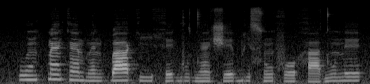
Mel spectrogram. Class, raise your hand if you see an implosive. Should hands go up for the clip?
no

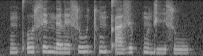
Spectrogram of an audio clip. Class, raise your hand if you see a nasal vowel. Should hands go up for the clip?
yes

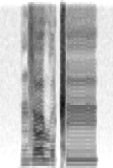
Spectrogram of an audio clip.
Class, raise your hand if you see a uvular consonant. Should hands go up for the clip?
no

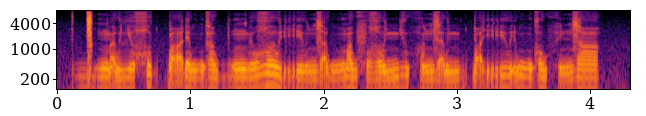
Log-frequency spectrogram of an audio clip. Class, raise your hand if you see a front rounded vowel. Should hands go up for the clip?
yes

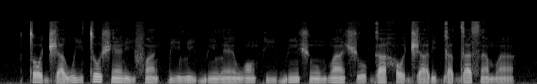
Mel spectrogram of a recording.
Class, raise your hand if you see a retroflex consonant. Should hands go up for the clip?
no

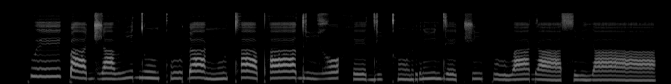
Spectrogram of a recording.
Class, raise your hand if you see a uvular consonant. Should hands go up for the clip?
no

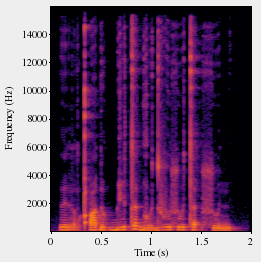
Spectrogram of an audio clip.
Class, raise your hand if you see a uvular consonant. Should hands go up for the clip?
yes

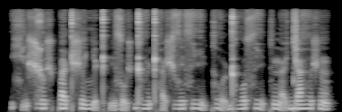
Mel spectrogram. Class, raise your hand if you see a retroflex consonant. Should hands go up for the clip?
yes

